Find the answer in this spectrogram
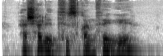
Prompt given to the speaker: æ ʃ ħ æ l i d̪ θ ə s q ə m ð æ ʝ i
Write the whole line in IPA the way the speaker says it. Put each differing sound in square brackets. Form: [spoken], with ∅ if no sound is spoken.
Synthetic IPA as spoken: æ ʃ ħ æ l i d̪ θ ə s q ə m [θ] æ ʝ i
